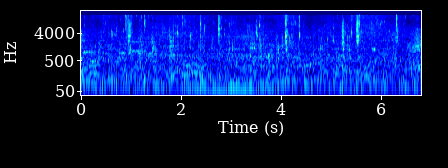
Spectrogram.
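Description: A person chewing a mouthful of rice and fish curry eaten by hand, with a few sharp mouth clicks scattered through.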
